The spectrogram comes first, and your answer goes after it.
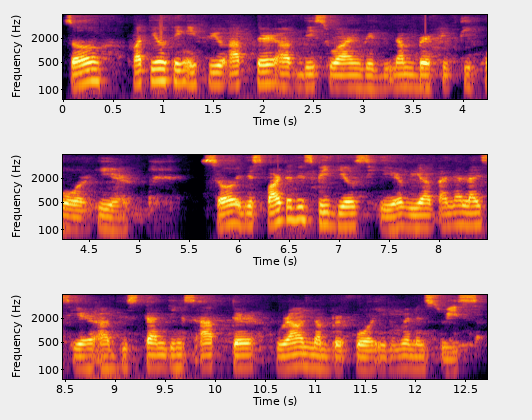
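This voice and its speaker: A man commentating a chess game with a hoarse voice from a cold, speaking halting English full of repeated filler phrases. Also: medium pitch, fairly even intonation, dark tone. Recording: dull lo-fi audio.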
